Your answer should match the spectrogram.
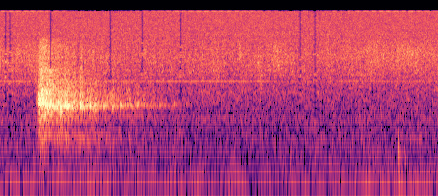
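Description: A single sudden crash about half a second in that rings away over a second and a half, over a steady low hum.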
